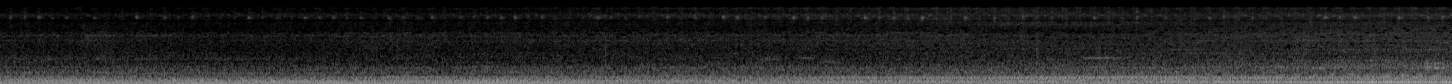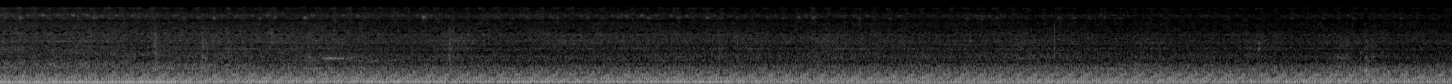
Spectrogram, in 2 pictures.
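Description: Hemi-engined Willys Jeep truck hot rod running at idle while it is driven slowly, a steady low engine hum that swells a little in the middle.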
